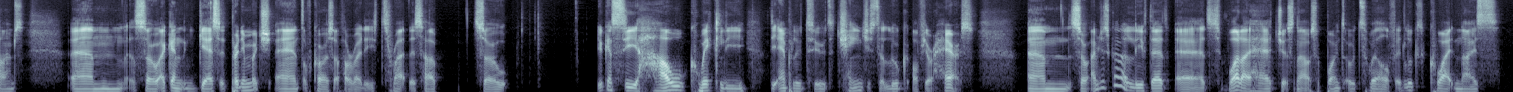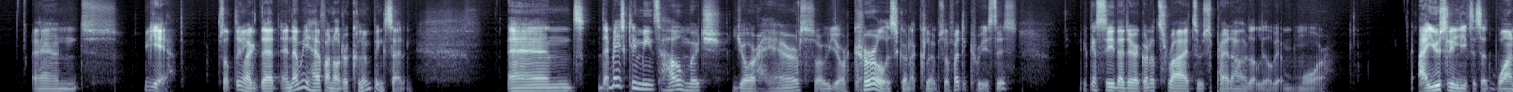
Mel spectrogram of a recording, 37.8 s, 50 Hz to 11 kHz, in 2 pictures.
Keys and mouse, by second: 9.8-27.8 shift+drag, 9.8-31.8 shift+middle drag, 9.8-27.8 shift+right drag, 31.8-37.8 drag.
